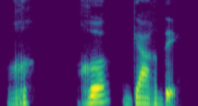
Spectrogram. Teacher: It's not a hard R like in English. It's made in the back of your throat. Think of it as a really, really light gargle sound. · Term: French R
